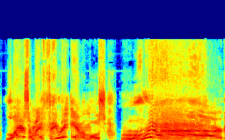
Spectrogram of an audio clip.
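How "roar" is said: mock lion roar; playful lion roar.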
